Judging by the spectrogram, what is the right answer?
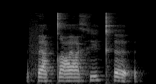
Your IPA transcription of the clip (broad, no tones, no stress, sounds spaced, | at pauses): f æ ɡ tˤ ʉ j ɑ x y kʰ œ ʔ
